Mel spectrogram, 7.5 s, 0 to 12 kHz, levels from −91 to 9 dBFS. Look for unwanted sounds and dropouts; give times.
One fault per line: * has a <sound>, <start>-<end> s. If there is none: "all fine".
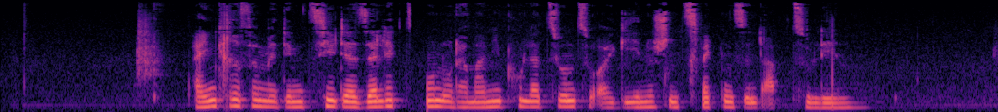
* has a dropout, 3.1-3.2 s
